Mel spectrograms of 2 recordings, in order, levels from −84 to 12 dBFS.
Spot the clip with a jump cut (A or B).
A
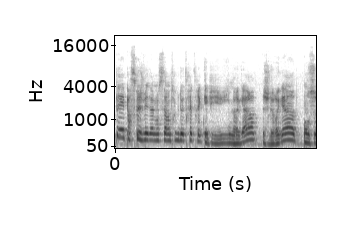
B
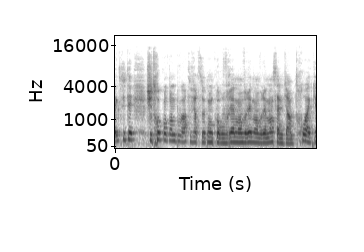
A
